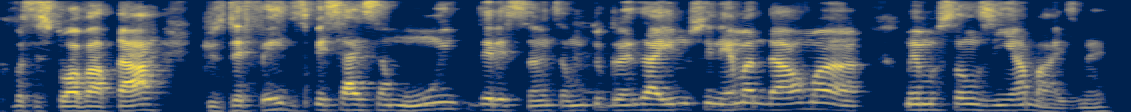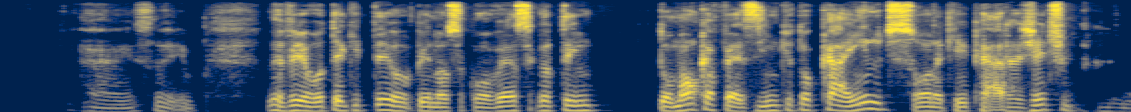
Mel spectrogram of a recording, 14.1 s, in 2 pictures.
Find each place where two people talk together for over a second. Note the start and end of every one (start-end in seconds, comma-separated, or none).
none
